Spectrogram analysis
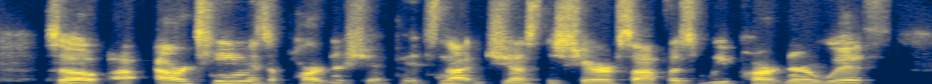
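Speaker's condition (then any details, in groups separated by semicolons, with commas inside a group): No condition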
